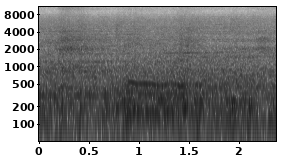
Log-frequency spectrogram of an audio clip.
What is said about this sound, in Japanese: はい、皆さん、えー、また電車が通った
